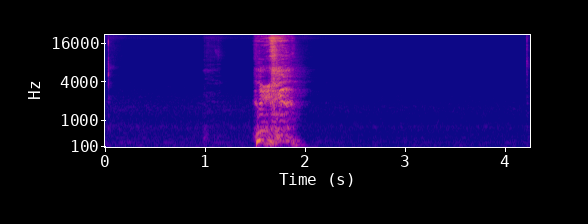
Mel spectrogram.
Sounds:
Sneeze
